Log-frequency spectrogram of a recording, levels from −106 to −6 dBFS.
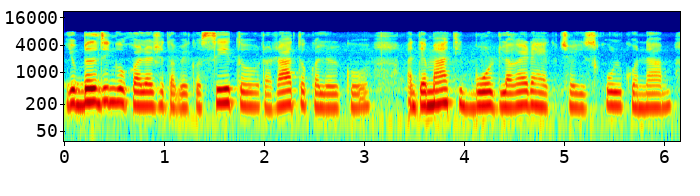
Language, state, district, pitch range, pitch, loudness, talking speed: Nepali, West Bengal, Darjeeling, 170-195 Hz, 185 Hz, -19 LUFS, 185 wpm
